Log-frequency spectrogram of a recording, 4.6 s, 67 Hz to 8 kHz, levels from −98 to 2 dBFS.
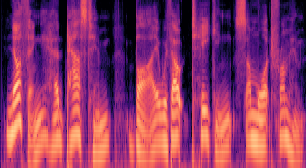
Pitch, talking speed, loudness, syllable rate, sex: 140 Hz, 130 wpm, -20 LUFS, 3.9 syllables/s, male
